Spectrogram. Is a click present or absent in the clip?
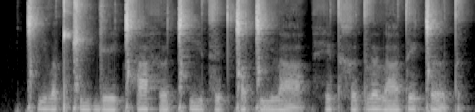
present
